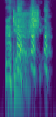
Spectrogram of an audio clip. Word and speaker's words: Gash: want to say yeah everyone pronounces is his name incorrectly in the west so Jeff how do you say his actual name Gosha gash g s h gash okay there you go gash that so he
